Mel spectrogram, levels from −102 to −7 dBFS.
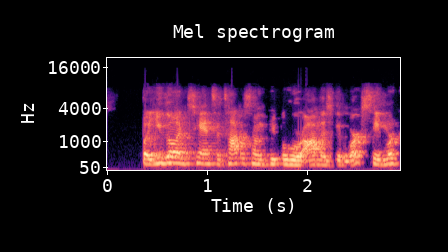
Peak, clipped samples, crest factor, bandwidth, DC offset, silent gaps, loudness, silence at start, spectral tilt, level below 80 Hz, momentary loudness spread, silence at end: -4 dBFS; under 0.1%; 14 dB; 9.2 kHz; under 0.1%; none; -19 LUFS; 0.35 s; -5.5 dB/octave; -62 dBFS; 5 LU; 0 s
